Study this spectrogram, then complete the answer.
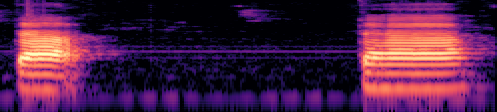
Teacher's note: ہماری زبان کی نوک اوپر کے 2 دانتوں کے جڑوں کے ساتھ لگ رہی تھی، تو ادا ہو رہا تھا تا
